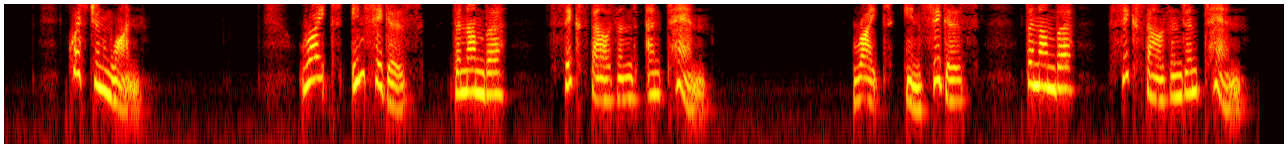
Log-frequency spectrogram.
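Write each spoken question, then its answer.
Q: Write in figures the number 6010.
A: 6010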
